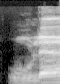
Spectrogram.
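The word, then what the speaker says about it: أولئك: Ula 5 harokat. Ya. Ulaika, jangan cuma 3 harokat. Ulaika, panjangkan sedikit dan sabar.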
